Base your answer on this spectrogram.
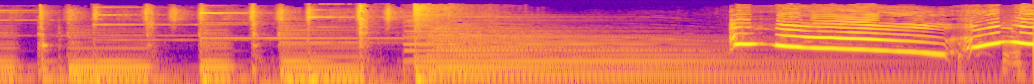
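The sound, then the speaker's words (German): A golden eagle's call: a loud, strained, descending cry that slides downward, with a second cry beginning at the end, following a rhythmic musical jingle and a lingering sustained chord. “Ein Steinadler.”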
